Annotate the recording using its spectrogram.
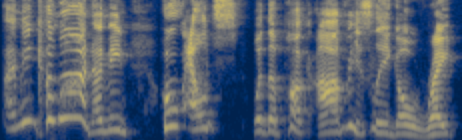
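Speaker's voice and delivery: high mock-exasperated voice; sarcastic disbelief. Real, not acted. Fan complaining about the turnover to Pastrnak, sarcastic high voice.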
